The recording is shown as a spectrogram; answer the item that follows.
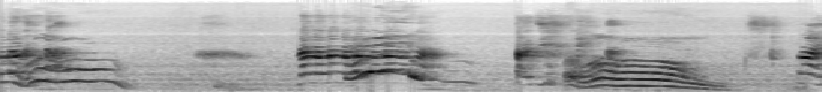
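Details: Dog howling in front of a webcam indoors: three separate howl bursts, each starting high and bending downward in long mournful slides, with quieter gaps between them.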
